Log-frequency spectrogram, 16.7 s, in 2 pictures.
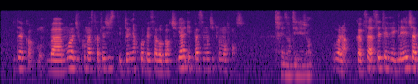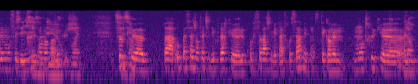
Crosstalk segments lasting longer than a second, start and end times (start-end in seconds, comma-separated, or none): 8.7-9.9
